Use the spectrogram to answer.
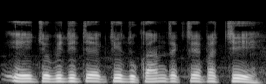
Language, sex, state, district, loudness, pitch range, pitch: Bengali, male, Assam, Hailakandi, -13 LUFS, 135-145 Hz, 140 Hz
